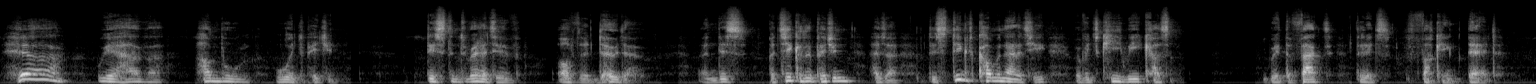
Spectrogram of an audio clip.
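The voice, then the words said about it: Imitates a nature documentary narrator. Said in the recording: “Worse than my David Attenborough? ... David Attenborough wouldn't swear.”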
